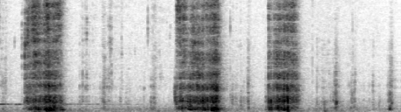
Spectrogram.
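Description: Crunching of crisp food being bitten and chewed, in three short bursts about a second apart.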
